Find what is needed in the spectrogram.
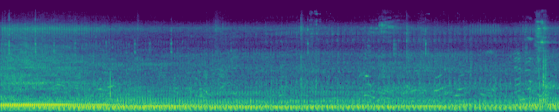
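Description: Small motorcycle engine running steadily close to the microphone, its pitch dropping slightly about two seconds in.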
